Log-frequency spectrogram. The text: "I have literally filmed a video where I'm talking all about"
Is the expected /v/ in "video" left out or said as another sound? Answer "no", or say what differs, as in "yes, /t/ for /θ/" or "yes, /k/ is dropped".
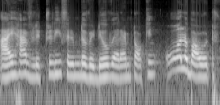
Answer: no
